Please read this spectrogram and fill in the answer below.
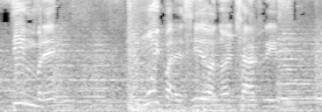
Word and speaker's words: Schajris: ¿Es Chagris o Chagris o cómo es?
